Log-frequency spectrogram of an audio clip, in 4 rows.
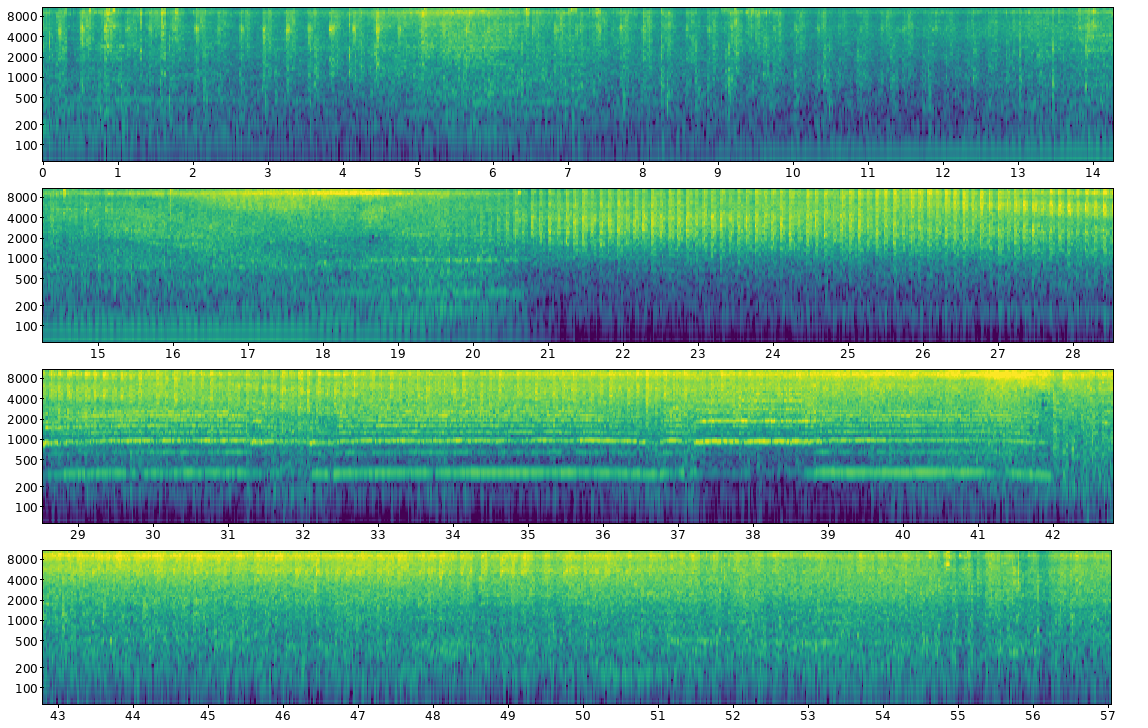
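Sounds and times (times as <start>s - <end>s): steam locomotive running: 0.0s - 57.0s
train wheels clicking over rail joints: 0.0s - 57.0s
deep steam whistle blasts: 16.1s - 21.0s, 28.5s - 42.0s.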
